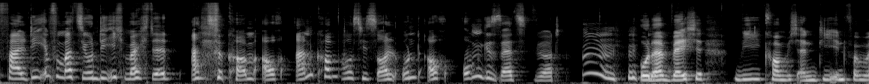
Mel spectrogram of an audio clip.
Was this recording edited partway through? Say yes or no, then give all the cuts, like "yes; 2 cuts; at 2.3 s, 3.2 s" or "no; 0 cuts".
yes; 1 cut; at 3.4 s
